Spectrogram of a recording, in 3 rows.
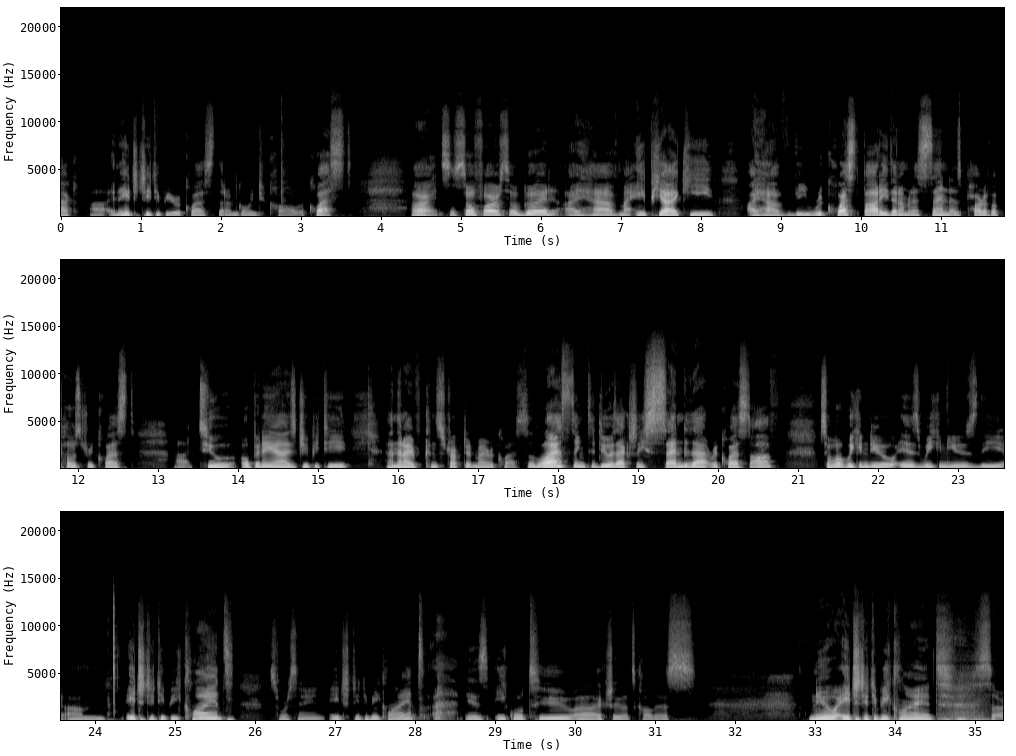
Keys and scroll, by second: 2.9 Return, 26.4 Return, 33.5 Return.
